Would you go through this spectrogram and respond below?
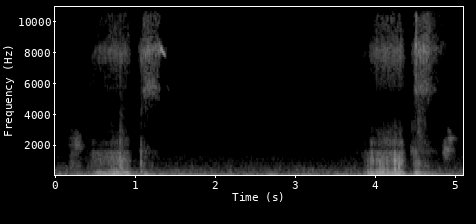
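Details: Hana, a one-year-old black female Pomeranian, snoring softly while asleep: two low breathy snores, each with a short hiss of air, separated by quiet breathing in a calm indoor setting.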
